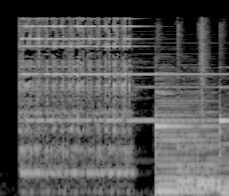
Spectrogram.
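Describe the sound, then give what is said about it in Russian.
A telephone rings loudly and alone: first a rapid, bell-like trilling ring, then a second, differently pitched electronic ring pattern. “У меня зазвонил телефон.”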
